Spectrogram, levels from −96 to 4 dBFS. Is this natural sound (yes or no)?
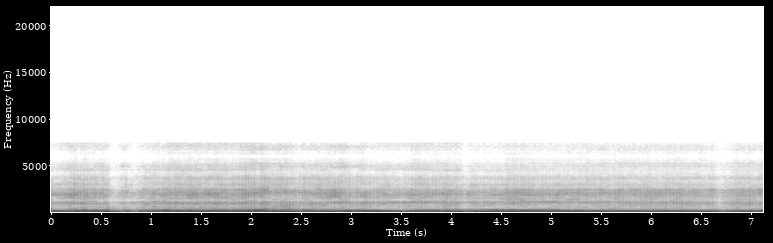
no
